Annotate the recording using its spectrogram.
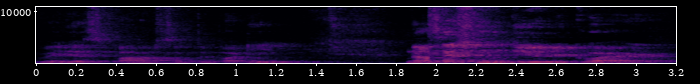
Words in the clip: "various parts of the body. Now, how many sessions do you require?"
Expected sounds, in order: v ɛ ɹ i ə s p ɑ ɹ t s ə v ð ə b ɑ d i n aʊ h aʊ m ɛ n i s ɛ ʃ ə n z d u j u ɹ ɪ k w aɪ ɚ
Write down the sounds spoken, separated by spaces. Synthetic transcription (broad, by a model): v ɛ ɹ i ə s p ɑ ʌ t s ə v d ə b ɑ d i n n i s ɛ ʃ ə n d u j u ɹ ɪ k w aɪ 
